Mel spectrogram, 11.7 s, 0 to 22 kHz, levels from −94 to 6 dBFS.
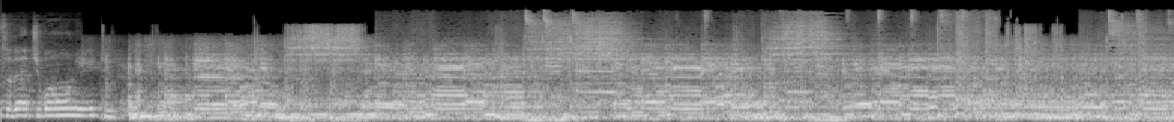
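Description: Twice the Bluetooth link appears to congest, and the sender answers with a Bluetooth SBC bit pool drop, from 0.81 to 3.75 s and again from 9.92 to 10.77 s. The starved encoder gives the top sub-bands almost nothing and quantises the rest coarsely, so the audio loses its treble and takes on a gritty grain until the rate recovers. The depth of the dulling fits a bit pool falling from 28 to 9, about 78 kbps.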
